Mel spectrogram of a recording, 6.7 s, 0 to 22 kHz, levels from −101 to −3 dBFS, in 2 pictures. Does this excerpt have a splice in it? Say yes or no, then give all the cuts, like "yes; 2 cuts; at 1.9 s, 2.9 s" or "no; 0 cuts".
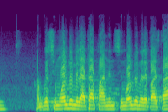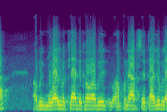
no; 0 cuts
